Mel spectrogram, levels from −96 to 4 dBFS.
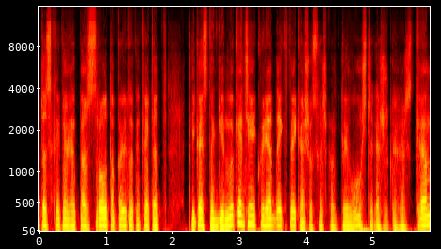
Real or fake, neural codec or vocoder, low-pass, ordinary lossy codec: fake; codec, 44.1 kHz, 2.6 kbps, DAC; 14.4 kHz; Opus, 16 kbps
